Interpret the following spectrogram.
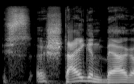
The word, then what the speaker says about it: Steigenberger: so we have the steigenberger hotel that's how you pronounce it in German okay stegenberger stigenberger in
